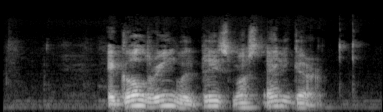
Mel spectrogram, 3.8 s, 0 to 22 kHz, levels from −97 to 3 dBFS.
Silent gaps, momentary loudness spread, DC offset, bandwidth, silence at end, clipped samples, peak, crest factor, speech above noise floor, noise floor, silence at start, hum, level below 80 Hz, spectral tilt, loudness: none; 17 LU; under 0.1%; 10.5 kHz; 0.65 s; under 0.1%; -6 dBFS; 20 dB; 37 dB; -62 dBFS; 1.05 s; none; -66 dBFS; -5.5 dB/octave; -25 LUFS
